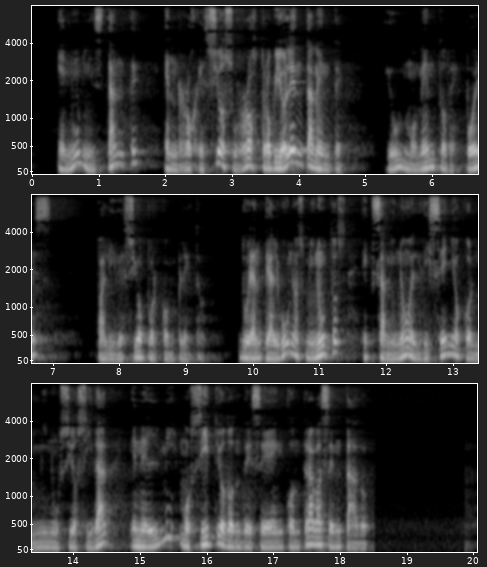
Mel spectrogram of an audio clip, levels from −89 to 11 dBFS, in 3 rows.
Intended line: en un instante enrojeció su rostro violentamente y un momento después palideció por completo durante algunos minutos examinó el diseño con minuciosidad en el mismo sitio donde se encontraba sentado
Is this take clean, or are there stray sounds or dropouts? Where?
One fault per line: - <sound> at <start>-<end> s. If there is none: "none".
none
